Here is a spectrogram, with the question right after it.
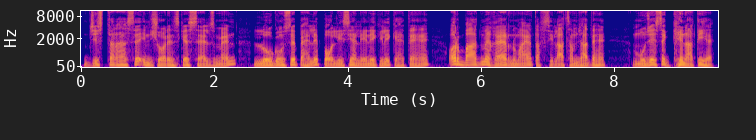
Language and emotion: Urdu, disgusted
